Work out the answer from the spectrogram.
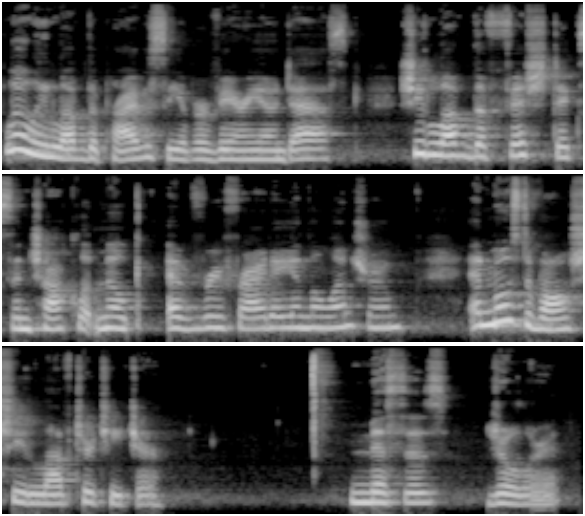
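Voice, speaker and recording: A woman reading a children's storybook aloud as a teacher would, with expressive, dramatic emphasis. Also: on the high side, moderate pace.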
